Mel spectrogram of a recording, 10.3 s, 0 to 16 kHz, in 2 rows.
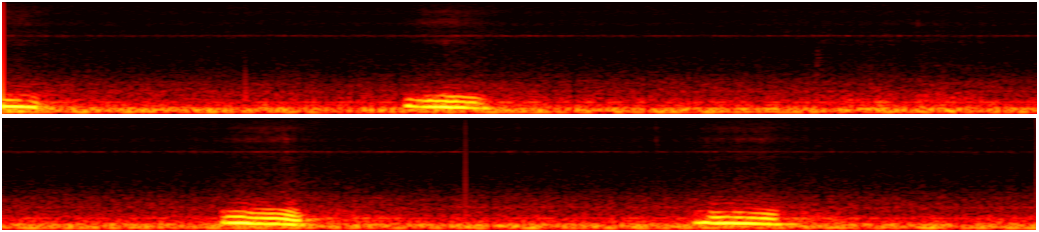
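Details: Ebisu, a red long-haired female Kaninchen dachshund born 2013, former breeding and rescue dog, snoring in deep sleep, which she rarely does: low, harmonic, human-like snores roughly every two to four seconds over a quiet room.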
